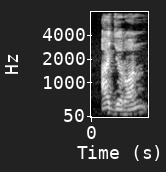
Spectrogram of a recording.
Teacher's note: জিমে একটু আমরা হালকা কলকলা করব, আর রার উপরে যে তানবিন আছে, তানবিনে আমরা এখানে এজাহার করব, আমরা গুন্না হবে না, যেহেতু আইন আসছে হরফে হালাক থেকে।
